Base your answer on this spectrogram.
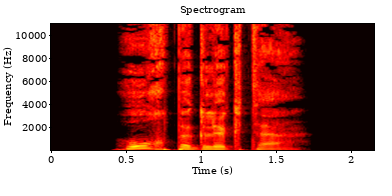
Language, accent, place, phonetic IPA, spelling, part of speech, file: German, Germany, Berlin, [ˈhoːxbəˌɡlʏktɐ], hochbeglückter, adjective, De-hochbeglückter.ogg
- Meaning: inflection of hochbeglückt: 1. strong/mixed nominative masculine singular 2. strong genitive/dative feminine singular 3. strong genitive plural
